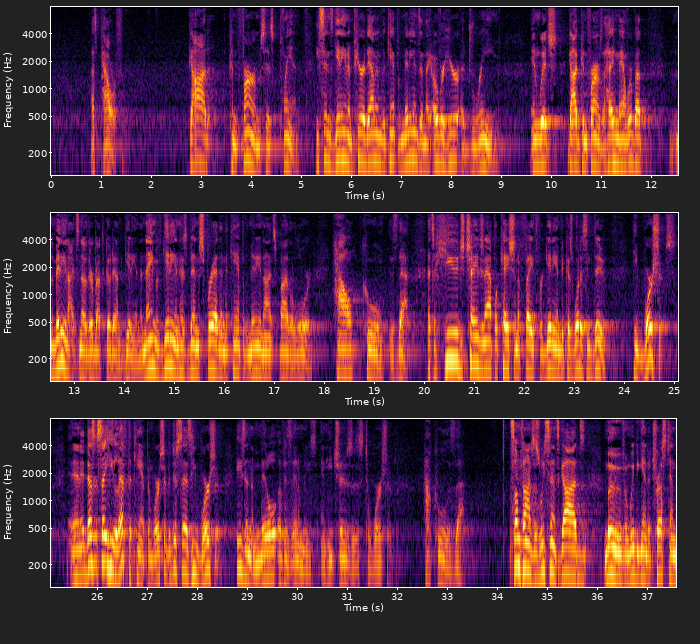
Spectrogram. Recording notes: Recorded live at The Fellowship at Mt Juliet on February 17, 2019.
